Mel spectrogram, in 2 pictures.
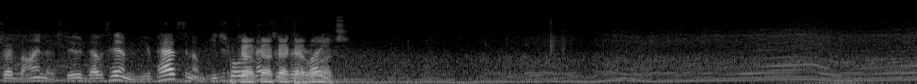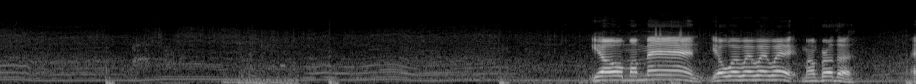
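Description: A car engine revs hard and roars, rising and falling in pitch.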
